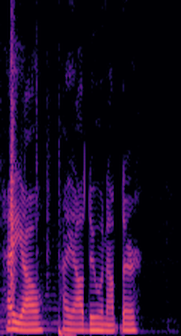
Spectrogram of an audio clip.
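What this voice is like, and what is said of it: Put-on Southern US accent. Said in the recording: “I think I'm gonna see if I can do the whole episode with this uh, southern accent”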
